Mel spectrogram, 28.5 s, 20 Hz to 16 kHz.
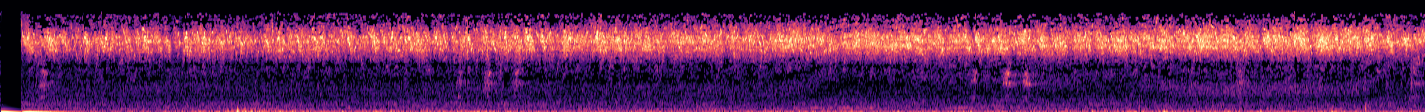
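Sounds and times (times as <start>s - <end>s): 
sparrow: 0.4s - 28.5s.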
